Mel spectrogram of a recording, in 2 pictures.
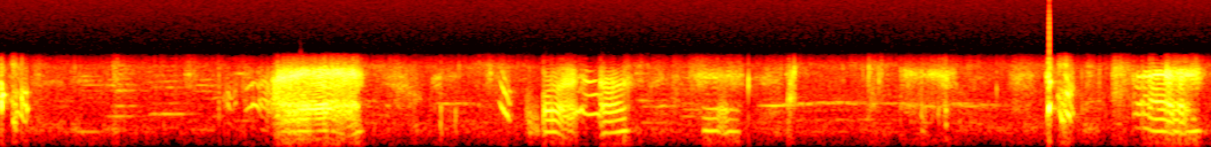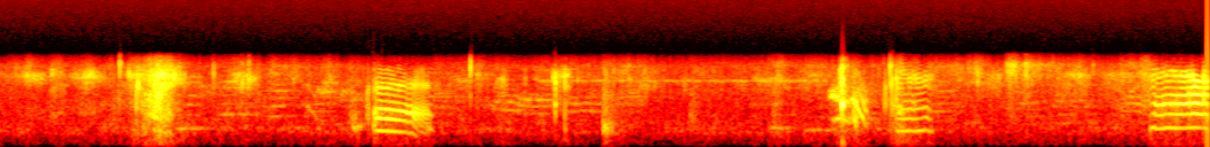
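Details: Baby making repeated short, fussy cries and whimpers with pauses between them, an ordinary unsettled infant cry.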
